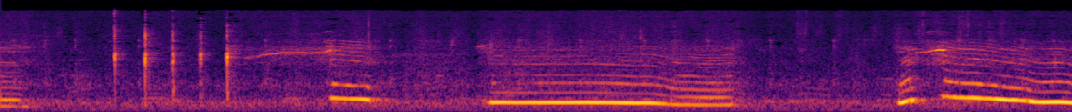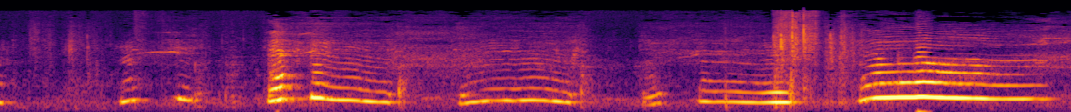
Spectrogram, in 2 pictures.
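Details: Jealous pet dog Tank whines indoors as its owner plays with a squirrel: a run of high, wavering tonal whines, some held steady and others bending up and down, coming in quick bursts with brief pauses and a few soft taps.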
